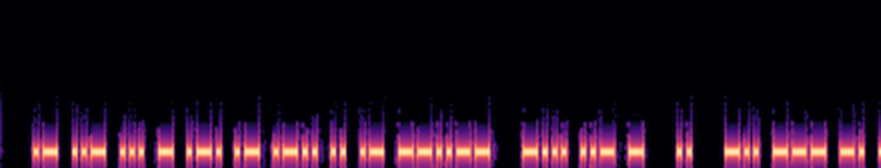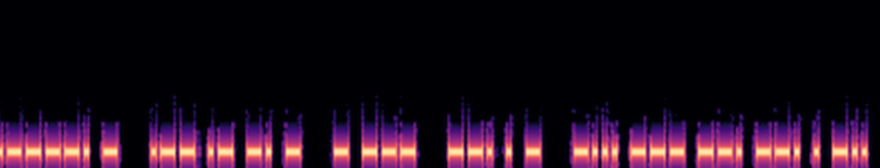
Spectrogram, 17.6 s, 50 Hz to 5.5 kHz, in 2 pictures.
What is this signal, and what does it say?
Morse code, heard as a keyed tone, about 25 wpm, 600 Hz. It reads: AUSTRALIA, BUT I DON'T WANT TO GET BOGGED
